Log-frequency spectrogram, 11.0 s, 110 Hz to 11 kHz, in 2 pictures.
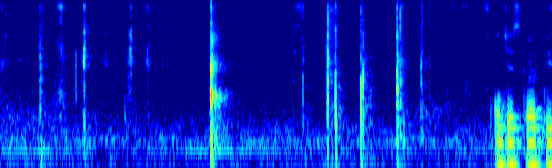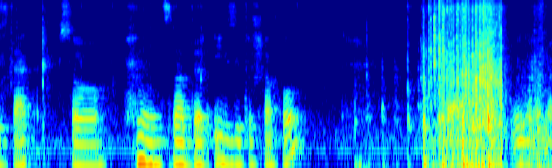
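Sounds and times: cards being shuffled: 2.6 - 4.9, 9.6 - 11.0.

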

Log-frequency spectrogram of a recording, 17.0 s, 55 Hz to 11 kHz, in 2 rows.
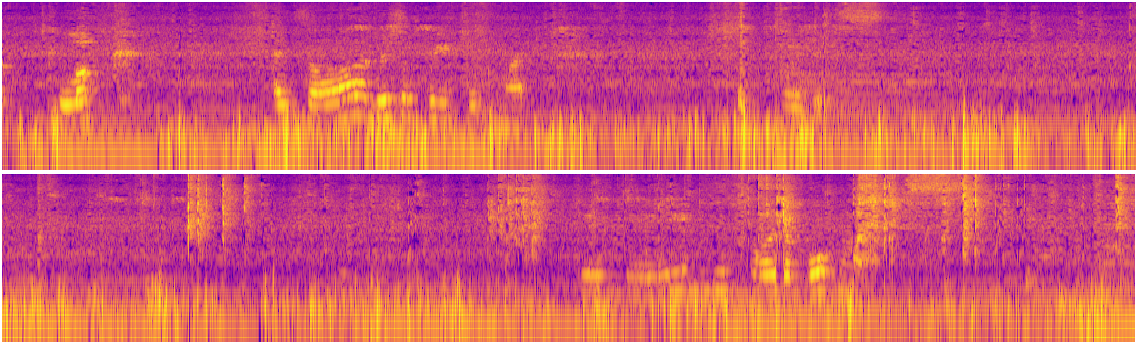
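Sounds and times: bubble wrap crinkling: 8.8 - 17.0.

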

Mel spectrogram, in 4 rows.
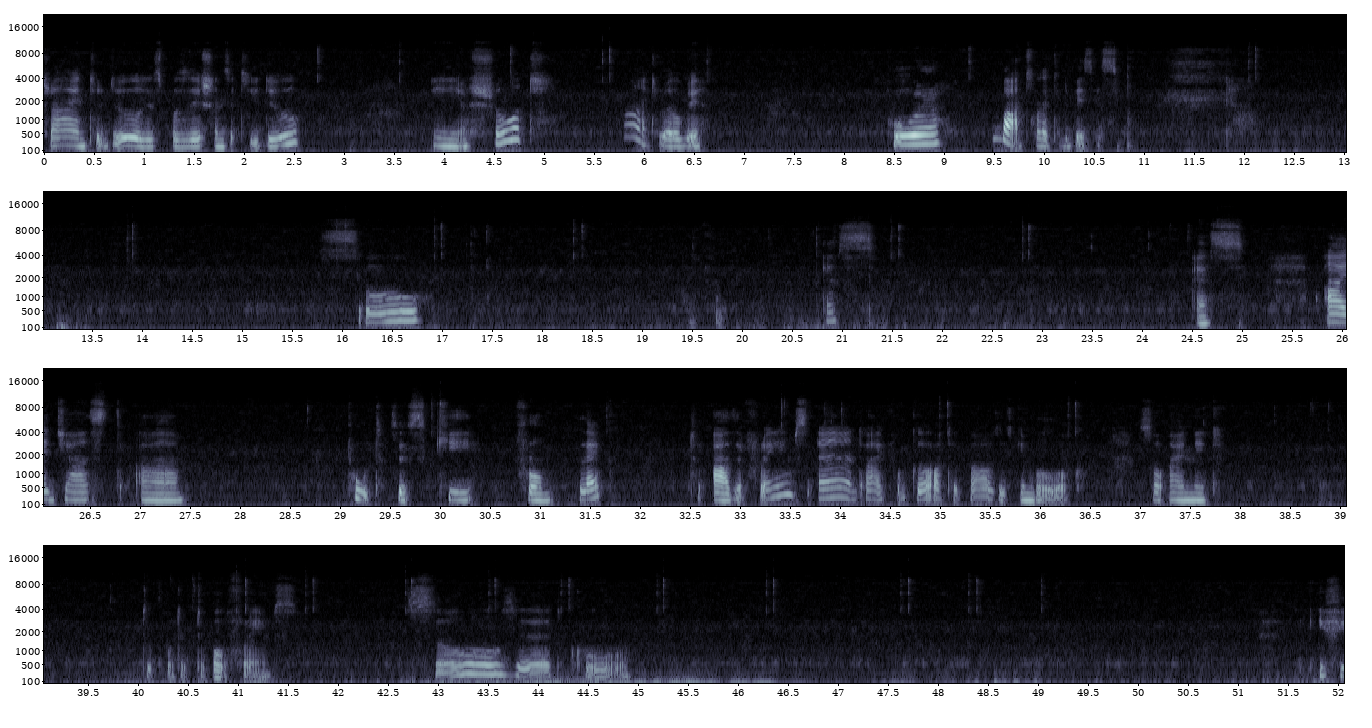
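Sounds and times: low steady hum: 0.0 - 52.0
low steady rumble: 0.0 - 52.0
computer mouse clicks: 5.6 - 5.8, 16.9 - 18.6, 19.4 - 21.8, 22.7 - 24.6, 36.2 - 36.5, 38.3 - 39.1, 40.6 - 41.9, 42.6 - 45.4, 46.2 - 49.8.

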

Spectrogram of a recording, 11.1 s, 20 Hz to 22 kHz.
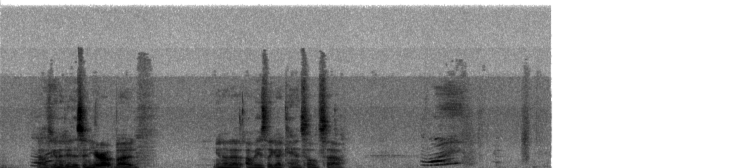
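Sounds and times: cat meowing: 0.5 - 1.0, 6.4 - 7.0.

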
